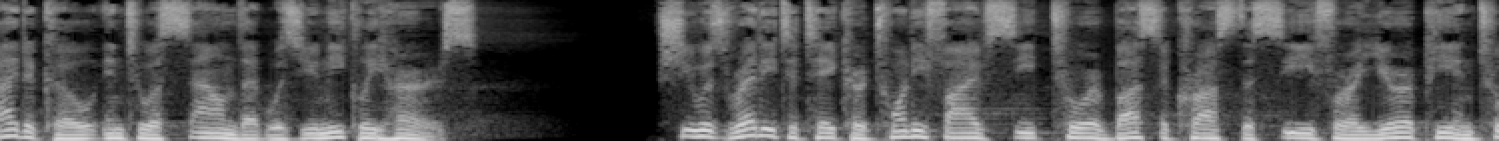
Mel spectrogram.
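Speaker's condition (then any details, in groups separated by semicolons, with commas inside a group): No condition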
